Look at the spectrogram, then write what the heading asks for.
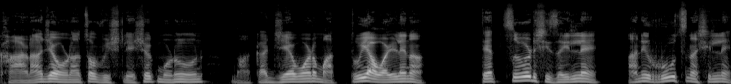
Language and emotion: Goan Konkani, disgusted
